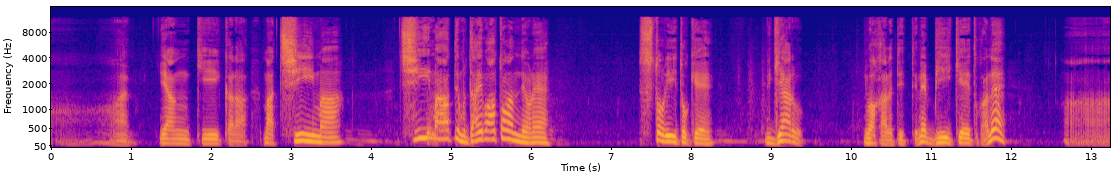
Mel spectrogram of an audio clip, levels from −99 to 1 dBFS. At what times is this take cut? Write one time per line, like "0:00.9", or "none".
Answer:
none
